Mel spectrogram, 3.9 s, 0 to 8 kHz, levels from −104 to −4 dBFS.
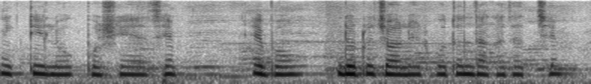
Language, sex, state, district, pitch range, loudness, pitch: Bengali, female, West Bengal, Cooch Behar, 230-250 Hz, -18 LUFS, 240 Hz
